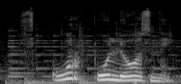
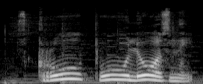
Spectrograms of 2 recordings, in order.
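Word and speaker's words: скрупулёзный: Правильно? «Скрупулезный», а не «скрупулезный».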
